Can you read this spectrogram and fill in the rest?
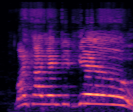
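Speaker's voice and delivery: very high, very loud shriek of terror. Voicing a character who answers a haunting voice: terrified scream. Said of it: "I'll just scream out".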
